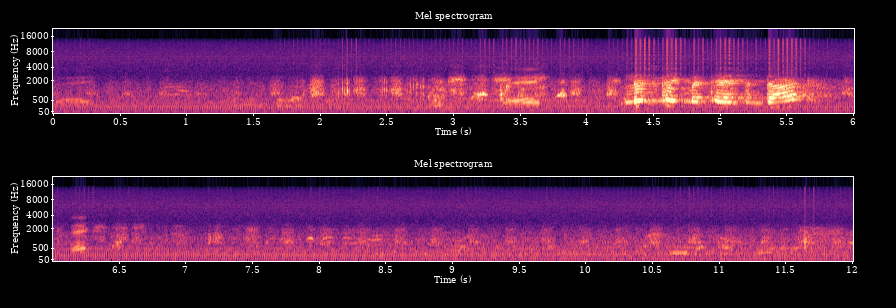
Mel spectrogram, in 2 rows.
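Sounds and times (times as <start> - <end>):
dog panting softly: 0.0 - 12.0
steady low hum: 0.0 - 12.0.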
